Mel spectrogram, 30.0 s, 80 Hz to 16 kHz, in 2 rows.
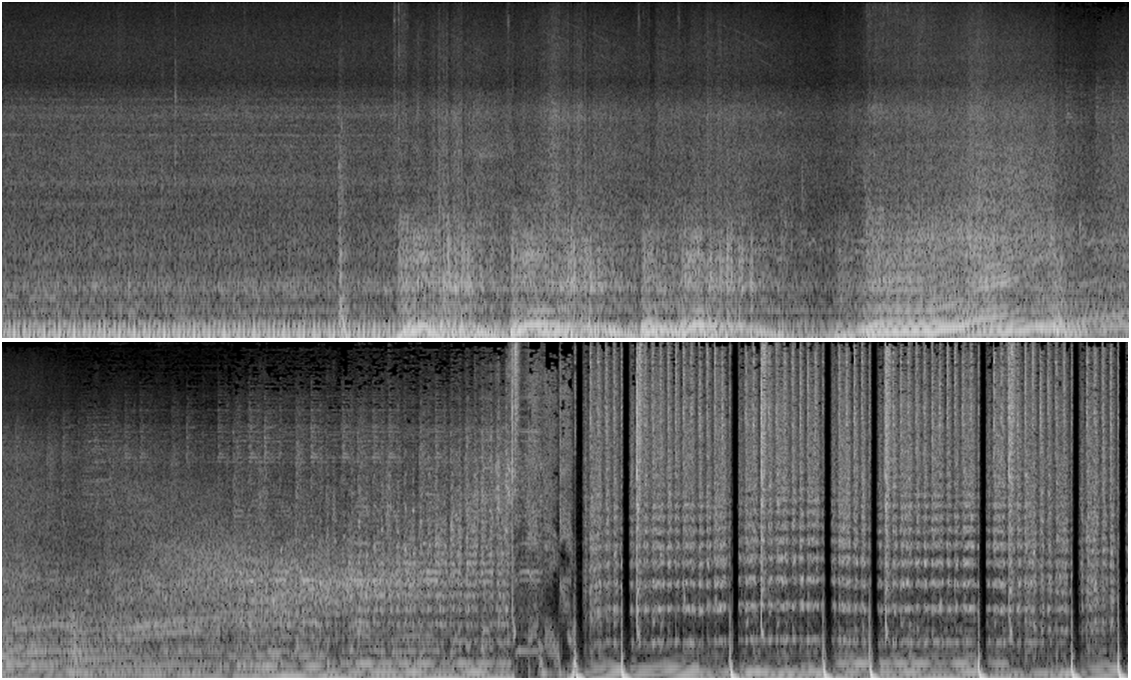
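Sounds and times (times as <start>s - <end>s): car engine idling: 0.0s - 30.0s
car door shutting: 4.4s - 4.9s
car accelerating through gears: 5.2s - 21.0s.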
